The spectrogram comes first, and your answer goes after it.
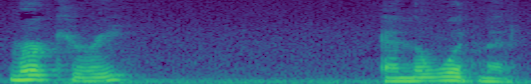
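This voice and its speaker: Slow, mellow woman reading bedtime fables. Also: rumbling low. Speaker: storyteller, host of a bedtime story series.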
